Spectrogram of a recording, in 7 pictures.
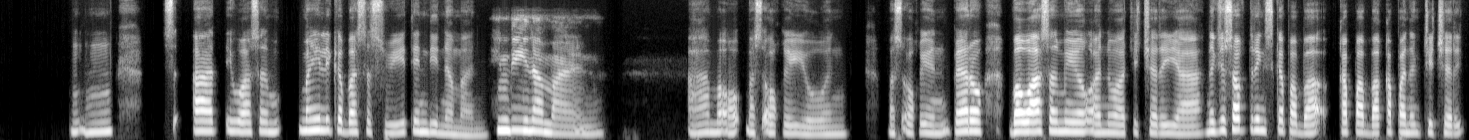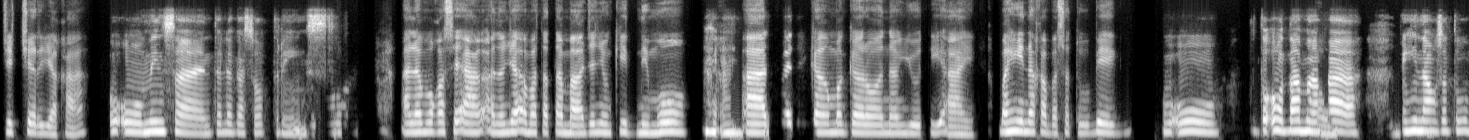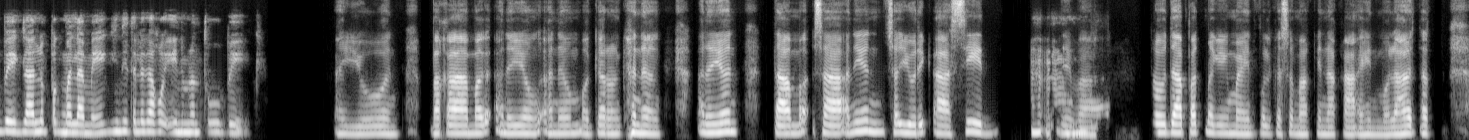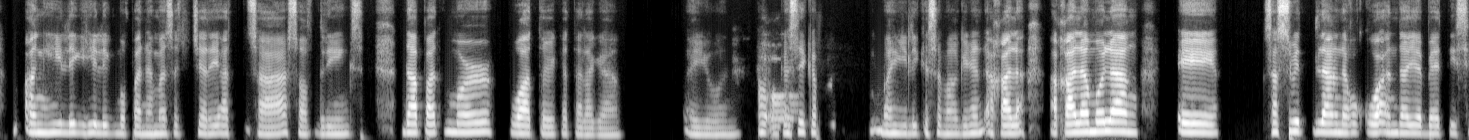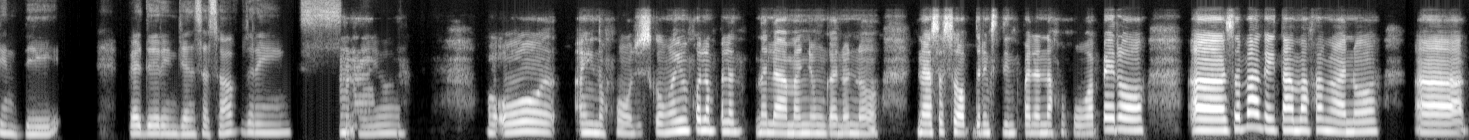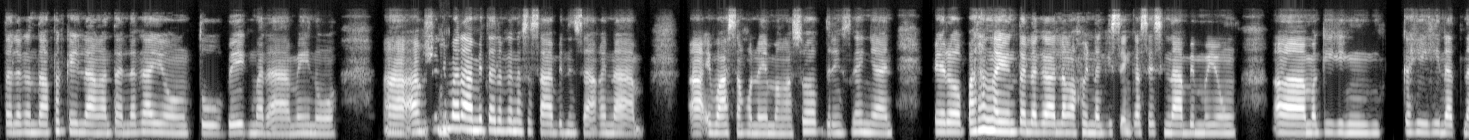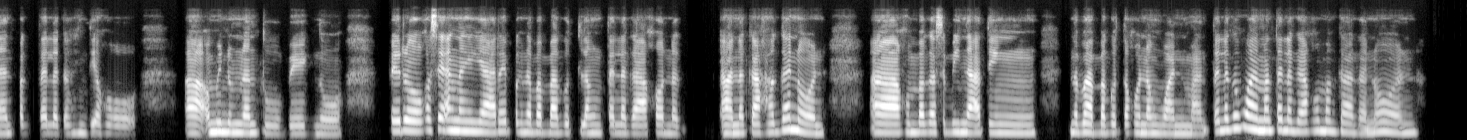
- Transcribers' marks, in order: tapping; other background noise; unintelligible speech
- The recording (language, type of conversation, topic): Filipino, advice, Paano ko mababawasan ang pagmemeryenda kapag nababagot ako sa bahay?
